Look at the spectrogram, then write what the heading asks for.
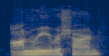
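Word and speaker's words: Henri Richard: I I looked up quick the is it Henry Rashard did I pronounce it right all right great top sale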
